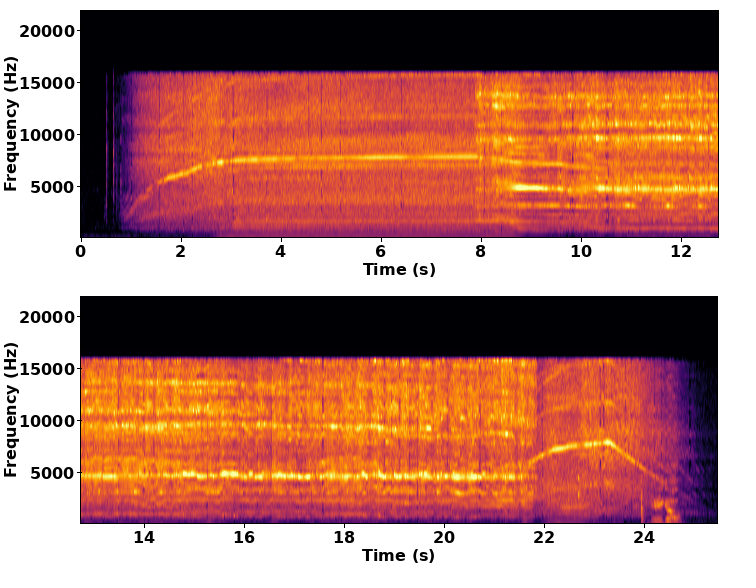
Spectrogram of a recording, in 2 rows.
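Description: Dremel rotary tool with a diamond cut-off disc spinning up to a steady high whine, then grinding into a green glass beer bottle from about 8 seconds in, its pitch dropping and wavering under load as the bottle is turned against the disc to cut the neck off. Near the end the pitch rises again as the disc comes free, and the motor winds down.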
